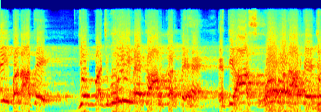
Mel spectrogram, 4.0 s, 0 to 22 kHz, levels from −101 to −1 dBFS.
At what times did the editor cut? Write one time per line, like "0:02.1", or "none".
none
